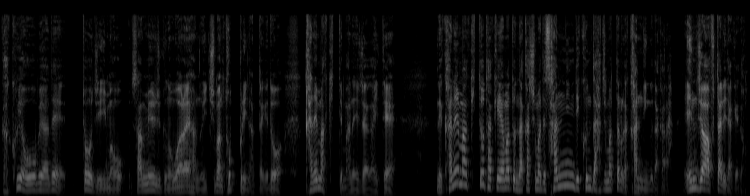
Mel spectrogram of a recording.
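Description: Animated middle-aged man telling a story. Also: fast. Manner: acts out quoted shouting with big pitch jumps. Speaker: podcast host, comedian. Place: small radio studio.

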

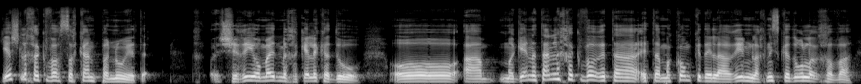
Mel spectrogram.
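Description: A man's voice: a little high, lively intonation, a little mellow, no echo, studio quality. A male football pundit in a casual chat who breaks down plays in detail and brings up statistics emphatically. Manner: detailed, stat-citing, emphatic.

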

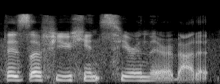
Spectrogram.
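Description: A woman's voice: medium pitch, flat delivery, moderate pace, vocal fry, a little hiss or hum, low-quality recording. A woman hosting a casual radio interview, restarting her questions as she goes. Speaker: radio host.

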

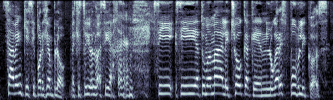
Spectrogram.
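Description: A woman's voice: a little high, normal speed. A woman with a Mexican accent, a mother and podcast guest talking casually with many restarts. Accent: Mexican Spanish. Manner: talkative, many restarts and fillers. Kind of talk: casual chat.

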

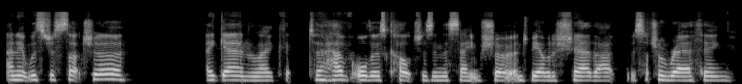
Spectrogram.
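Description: A woman's voice: mid-range voice, flat delivery, moderate pace, darkish tone. Chatty young woman. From Australia. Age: 20s. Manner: chatty, many fillers and restarts, laughs easily. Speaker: actor being interviewed. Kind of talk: casual interview chat.

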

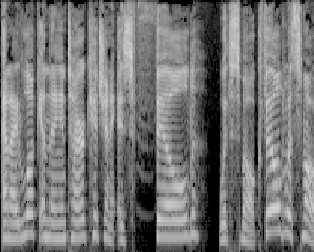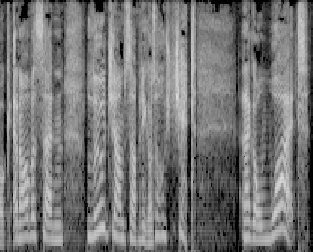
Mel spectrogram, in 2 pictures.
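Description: A woman's voice: mid-range voice, fairly quick, hardly any pauses, no room sound. Middle-aged woman, casual storyteller, self-mocking, acts out the big moments, dry close sound. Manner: animated, self-mocking storyteller who acts out her own shouts.

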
